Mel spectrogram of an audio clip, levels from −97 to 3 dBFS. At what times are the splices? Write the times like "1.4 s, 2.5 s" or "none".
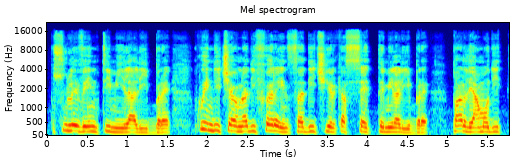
none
